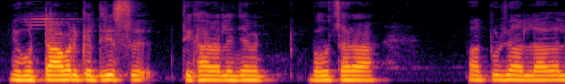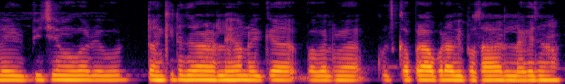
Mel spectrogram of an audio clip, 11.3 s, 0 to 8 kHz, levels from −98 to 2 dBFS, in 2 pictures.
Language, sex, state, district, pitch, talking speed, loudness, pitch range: Maithili, male, Bihar, Samastipur, 160 Hz, 170 wpm, -18 LUFS, 155-160 Hz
